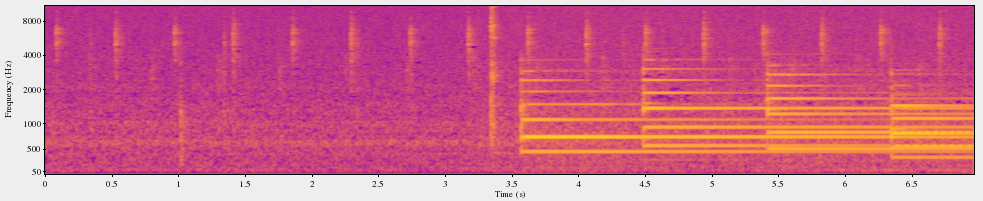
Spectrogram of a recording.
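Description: Roughly one tick per second, then a clear ringing chime sequence of tones stepping down in pitch: the chime movement is working properly.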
